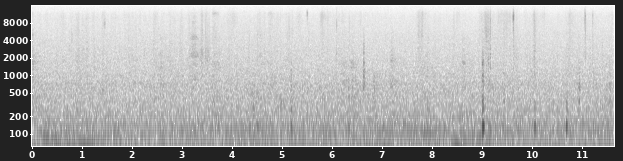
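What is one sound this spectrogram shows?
Fingers press and smooth soft clay with faint rubbing sounds.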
